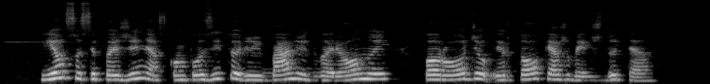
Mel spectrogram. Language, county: Lithuanian, Panevėžys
